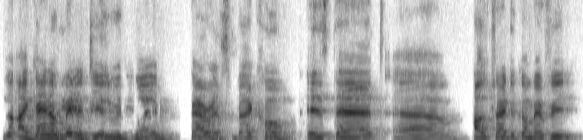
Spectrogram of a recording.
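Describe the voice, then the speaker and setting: A man's voice: lowish voice, normal speed, a bit bright. A man from Bangladesh, chatting as an author guest in an interview, friendly and full of fillers. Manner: friendly, chatty, laughs between phrases, many fillers. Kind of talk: casual interview chat.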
